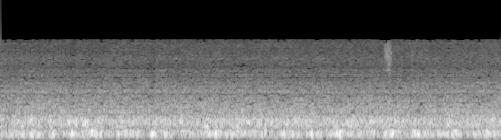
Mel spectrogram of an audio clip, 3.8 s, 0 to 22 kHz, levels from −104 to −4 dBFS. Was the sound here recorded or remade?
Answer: recorded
